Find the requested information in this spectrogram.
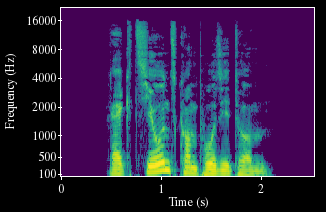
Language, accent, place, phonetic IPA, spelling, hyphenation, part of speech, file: German, Germany, Berlin, [ʁɛkˈt͡si̯oːnskɔmˌpoːzitʊm], Rektionskompositum, Rek‧ti‧ons‧kom‧po‧si‧tum, noun, De-Rektionskompositum.ogg
- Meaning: compound in which the head case-governs the non-head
